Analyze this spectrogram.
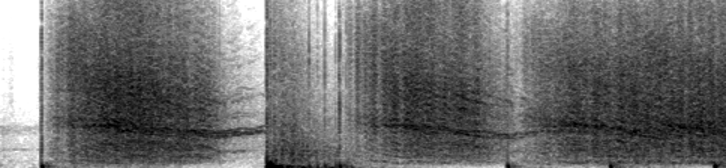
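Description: Daytime fireworks firing volleys of whistling, screaming projectiles: a loud, wavering shriek over a hiss, which cuts in abruptly twice. A few dull bangs sound underneath.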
